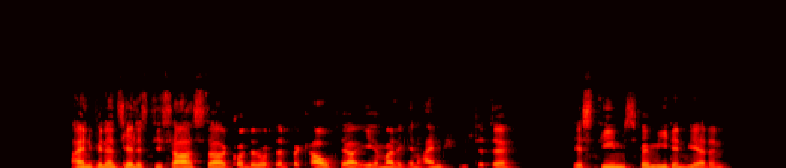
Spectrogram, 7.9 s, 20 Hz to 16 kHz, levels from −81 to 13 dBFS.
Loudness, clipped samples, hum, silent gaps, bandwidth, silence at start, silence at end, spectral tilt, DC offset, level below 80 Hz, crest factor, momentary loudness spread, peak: -32 LUFS; under 0.1%; none; 5.26-5.71 s; 7.8 kHz; 0.7 s; 0.65 s; -5.5 dB/octave; under 0.1%; -66 dBFS; 22 dB; 12 LU; -10 dBFS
